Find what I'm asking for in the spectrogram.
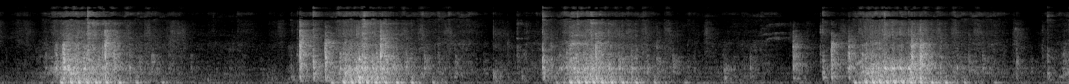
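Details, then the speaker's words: Victa Turbo Disc two-stroke curbside lawnmower, pull start fixed, fuel tap on, primed three times: four pull-cord whirs with no firing at all; cranks but won't start, spark check next. "so I've given a few pulls and it didn't even give us a splatter so let's go back to basics"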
